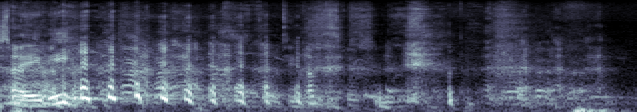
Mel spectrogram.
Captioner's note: all laughing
